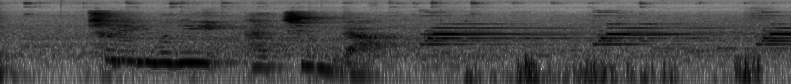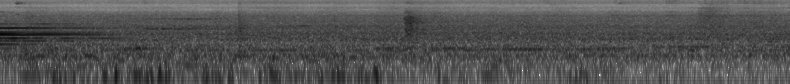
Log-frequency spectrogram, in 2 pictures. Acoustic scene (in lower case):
subway train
